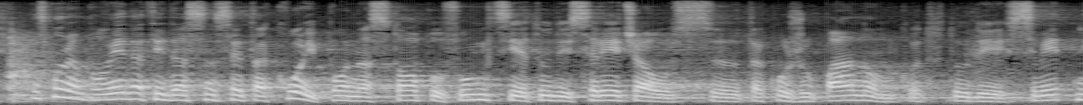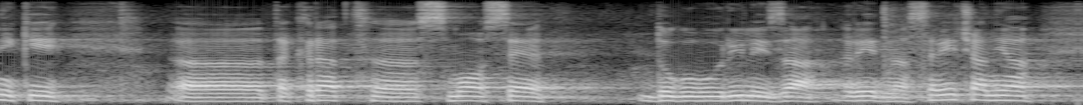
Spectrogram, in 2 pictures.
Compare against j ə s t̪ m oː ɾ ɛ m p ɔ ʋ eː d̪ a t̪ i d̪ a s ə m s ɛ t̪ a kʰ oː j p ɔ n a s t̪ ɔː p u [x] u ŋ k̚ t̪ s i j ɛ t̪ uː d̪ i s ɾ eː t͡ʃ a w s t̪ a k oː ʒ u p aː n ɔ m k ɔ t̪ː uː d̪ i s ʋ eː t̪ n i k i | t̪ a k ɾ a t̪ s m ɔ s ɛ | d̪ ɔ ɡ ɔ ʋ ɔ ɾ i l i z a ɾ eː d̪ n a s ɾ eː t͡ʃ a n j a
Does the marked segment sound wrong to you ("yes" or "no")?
yes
